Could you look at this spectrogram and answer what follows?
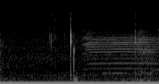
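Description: A Minecraft sheep gives one short nasal bleat over a steady low background hum.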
